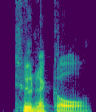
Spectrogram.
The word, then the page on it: tunicle: American English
